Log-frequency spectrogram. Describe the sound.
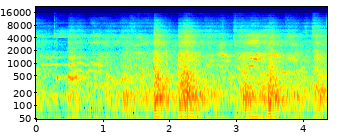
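Heavy thudding blows of a wrestler kicking an opponent in the back during a match, a few dull impacts landing amid steady crowd noise and voices.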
